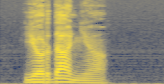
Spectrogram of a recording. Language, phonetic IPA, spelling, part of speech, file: Polish, [jɔrˈdãɲa], Jordania, proper noun, Pl-Jordania.ogg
